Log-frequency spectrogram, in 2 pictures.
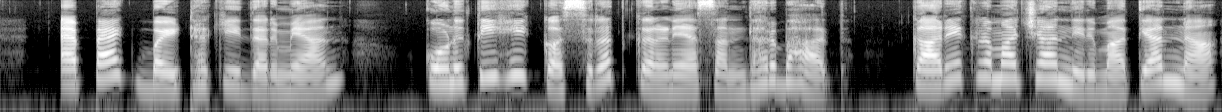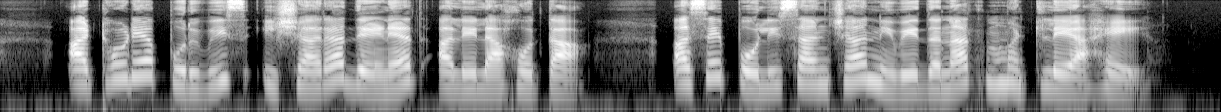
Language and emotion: Marathi, neutral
